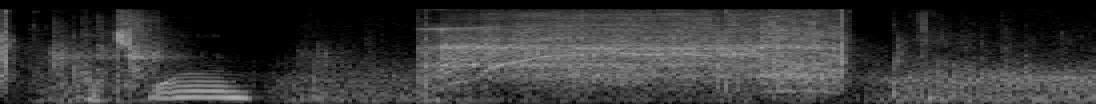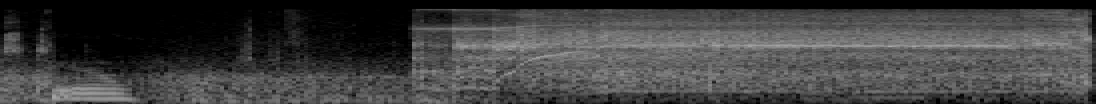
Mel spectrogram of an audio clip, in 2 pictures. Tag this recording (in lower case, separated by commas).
drill, speech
